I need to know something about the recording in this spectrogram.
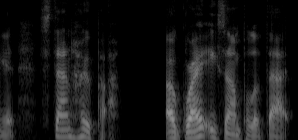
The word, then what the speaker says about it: Stanhopea: rules of nenat are if a plant is named after a person then you pronounce that person's name as per the person's name in the latinized version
